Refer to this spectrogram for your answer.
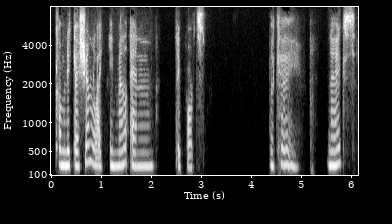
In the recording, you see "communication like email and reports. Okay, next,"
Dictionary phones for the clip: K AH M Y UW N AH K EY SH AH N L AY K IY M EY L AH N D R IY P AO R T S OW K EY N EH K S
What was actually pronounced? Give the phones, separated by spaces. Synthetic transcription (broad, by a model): K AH M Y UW N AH K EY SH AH N L AY K IY M EY L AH N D R IY P AO R T S OW K EY N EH K S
